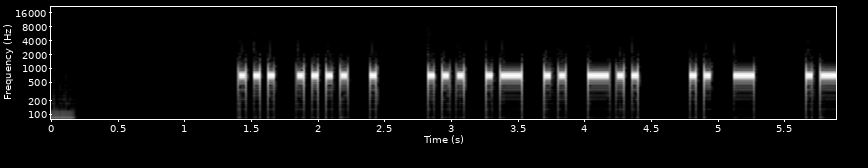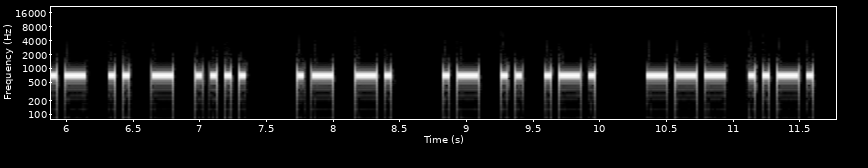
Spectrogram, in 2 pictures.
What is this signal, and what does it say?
Morse code, heard as a keyed tone, about 22 wpm, 700 Hz. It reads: SHE SAID IT WITH AN AIR OF
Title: Sentences from Top 1600 Words 22wpm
